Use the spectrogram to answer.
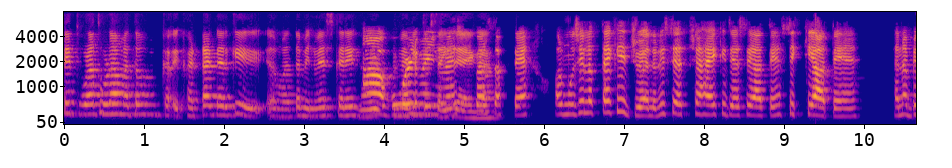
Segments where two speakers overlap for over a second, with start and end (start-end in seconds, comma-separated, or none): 3.8-5.3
